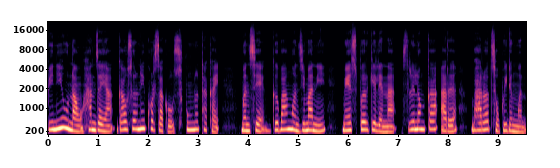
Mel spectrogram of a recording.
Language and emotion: Bodo, neutral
